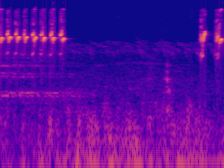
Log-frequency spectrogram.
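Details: Sunbird, known locally as five-coloured sunbird, used as a lure for trapping: a quick run of seven bright, high ticking chips, a pause with soft background rustle, then a short second burst.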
